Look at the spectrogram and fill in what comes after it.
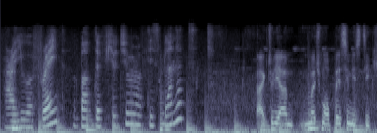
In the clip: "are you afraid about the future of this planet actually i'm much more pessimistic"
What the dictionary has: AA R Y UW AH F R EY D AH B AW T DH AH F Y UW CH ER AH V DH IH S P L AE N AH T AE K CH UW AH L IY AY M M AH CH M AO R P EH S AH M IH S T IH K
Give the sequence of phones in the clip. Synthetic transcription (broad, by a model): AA R Y UW AH F R EY D AH B AW T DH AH F Y UW CH ER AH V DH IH S P L AE N AH T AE K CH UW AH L IY AY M M AH CH M AO R P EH S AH M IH S T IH K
